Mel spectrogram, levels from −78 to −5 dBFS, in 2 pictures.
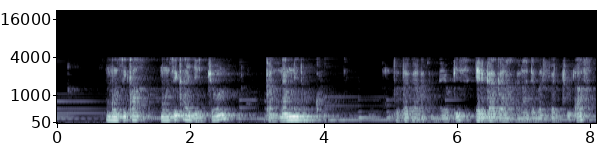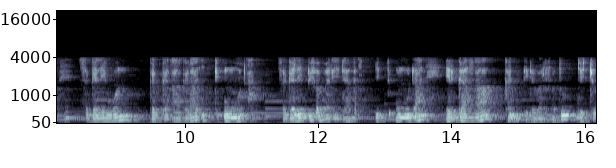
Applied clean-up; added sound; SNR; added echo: none; Guitar; 16 dB; reverberation time 0.6 s.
